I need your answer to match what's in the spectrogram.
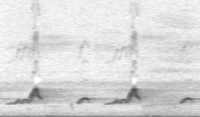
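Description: A whippoorwill calls twice in a row, each phrase a rising whistled sweep ending in a sharp emphatic note, repeated rhythmically about once per second over a low background rumble.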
